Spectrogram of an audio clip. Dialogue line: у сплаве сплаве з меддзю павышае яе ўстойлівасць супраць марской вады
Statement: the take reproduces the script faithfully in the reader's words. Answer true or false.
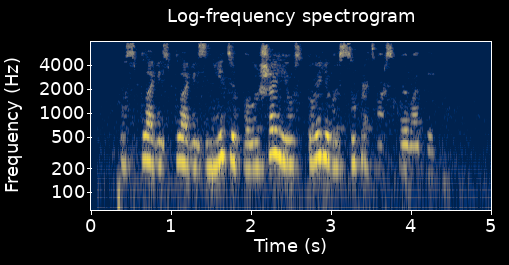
true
